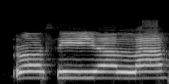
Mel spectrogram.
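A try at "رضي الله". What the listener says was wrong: Rodia, bukan Rosia. Ada titiknya. Rodia. Rosia nggak ada titiknya. Rodia.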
